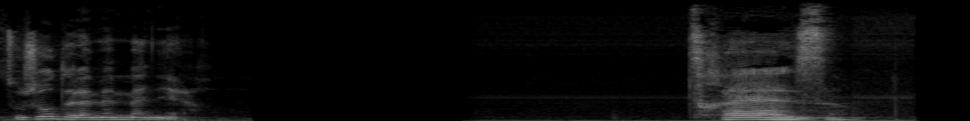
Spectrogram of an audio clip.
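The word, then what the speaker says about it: treize: de la même manière 13 e et i ça fait le son e le Z toujours Z 13 toujours pas de problème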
